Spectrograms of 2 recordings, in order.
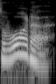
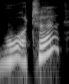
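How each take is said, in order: First: The t between the vowels is softened, American style. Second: The t between the vowels is clearly pronounced.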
